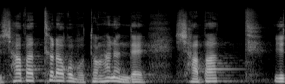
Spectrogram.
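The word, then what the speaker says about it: שבת: 어, 안식을 뜻하는 히브리어 샤바트. 이게 발음이 좀 어려운데요. 그 샤바트라고 보통 하는데 샤바트 이게 좀 어렵습니다.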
